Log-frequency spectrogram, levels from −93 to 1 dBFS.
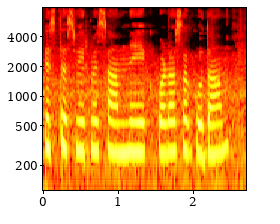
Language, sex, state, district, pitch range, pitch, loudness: Hindi, female, Jharkhand, Garhwa, 270-290 Hz, 275 Hz, -15 LUFS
